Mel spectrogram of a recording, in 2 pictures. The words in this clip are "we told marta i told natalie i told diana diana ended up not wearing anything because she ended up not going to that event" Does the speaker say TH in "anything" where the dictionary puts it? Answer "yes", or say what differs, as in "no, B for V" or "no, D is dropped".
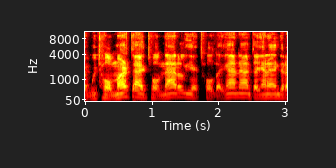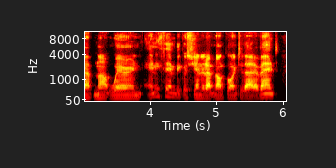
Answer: yes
